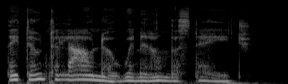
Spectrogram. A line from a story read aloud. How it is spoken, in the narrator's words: said Magrat in a small voice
